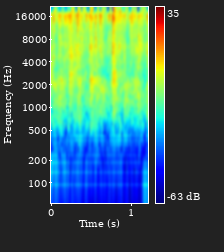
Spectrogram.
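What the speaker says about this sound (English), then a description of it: "in PIC there is no penalty for clapping when you feel like." Lecture-hall audience at a live-webcast ambassador's talk breaks into dense, steady applause, many hands clapping at once for over a second with no voices over it.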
